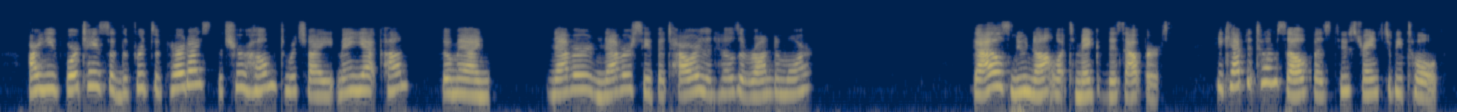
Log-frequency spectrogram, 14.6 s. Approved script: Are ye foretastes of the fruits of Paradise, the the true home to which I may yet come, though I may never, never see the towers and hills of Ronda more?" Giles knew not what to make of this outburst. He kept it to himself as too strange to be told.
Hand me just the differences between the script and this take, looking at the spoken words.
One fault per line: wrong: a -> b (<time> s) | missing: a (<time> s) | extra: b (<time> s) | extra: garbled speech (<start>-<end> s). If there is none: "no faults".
missing: the (2.2 s)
